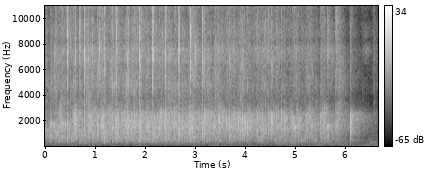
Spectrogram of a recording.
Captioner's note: applause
